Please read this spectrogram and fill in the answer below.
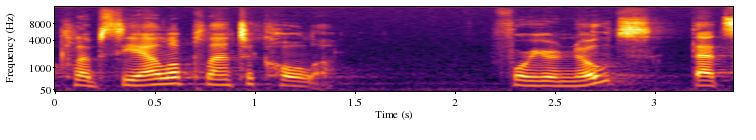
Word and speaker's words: Klebsiella planticola: major scale a genetically engineered soil bacteria called klebsiella planticola for your notes that's spelled k-l-e-b-s-i-e-l-a p-l-a-n-t-i-c-o-l-a the genetically altered bacterium was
